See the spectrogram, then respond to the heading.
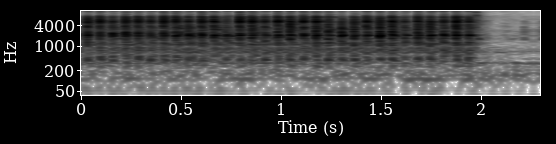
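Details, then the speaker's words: Ceiling fan that sticks and makes a humming, thudding noise while running: rapid even clicking about thirteen a second, then it stops. Loose bearing on a worn, grooved shaft. "आज के video में हम देखने वाले कि सिलिम पंका जो है व चलते चलते अटक जाता है और आवाज करता है गुग जैसा आवाज आता है इसके अंदर से हैमिंग मारता है"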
